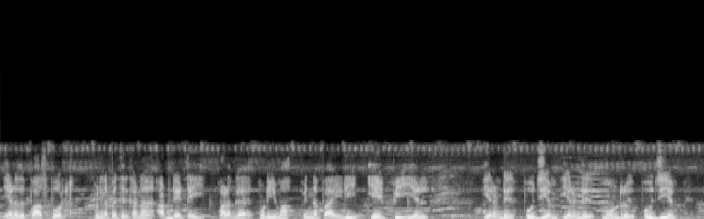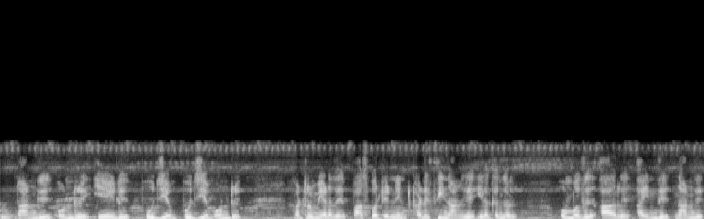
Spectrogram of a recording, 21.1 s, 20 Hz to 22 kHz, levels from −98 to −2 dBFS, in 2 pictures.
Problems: background sounds at intervals, background conversations at intervals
